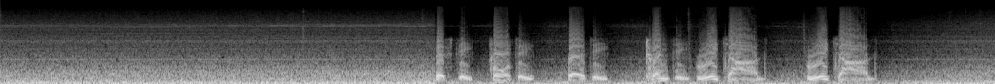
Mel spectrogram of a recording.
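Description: Jet engines roar with a steady low rumble.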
